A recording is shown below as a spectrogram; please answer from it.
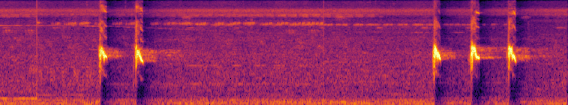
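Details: . Yellow-vented bulbul lure song used to call wild birds in forest or garden. A pair of crisp notes, a pause of about three seconds, then a rapid run of three more, over quiet low rumble.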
